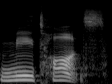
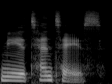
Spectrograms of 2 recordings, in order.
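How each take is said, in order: First: The name ends with a 'taunts' sound. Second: The name ends with a 'tentes' sound. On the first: The speaker calls it right. "It's like mi taunts or something" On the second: The speaker calls it wrong. "it's not pronounced mi atentes"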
